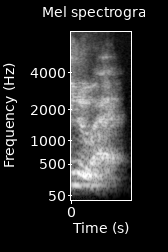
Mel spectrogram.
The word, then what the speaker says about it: Inouye: His name is pronounced Inouye, but yeah, that's a phonetically impossible pronunciation.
